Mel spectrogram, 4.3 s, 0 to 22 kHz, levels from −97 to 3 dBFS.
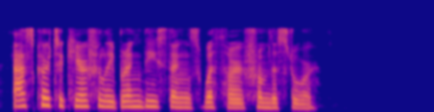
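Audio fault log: No faults found in this speech clip; the call microphone processing behaves as expected, with its high-pass filter trimming the lowest bass.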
